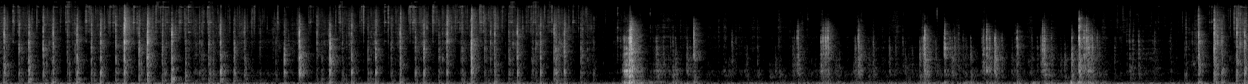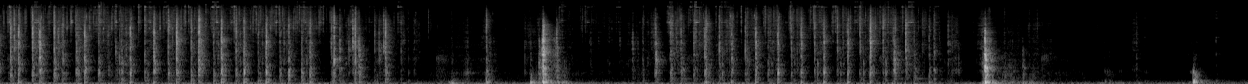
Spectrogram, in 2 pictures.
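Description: A tarot card deck being shuffled, long stretches of fast riffling card patter broken by a few sharp snaps and taps, close and steady with no talk.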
